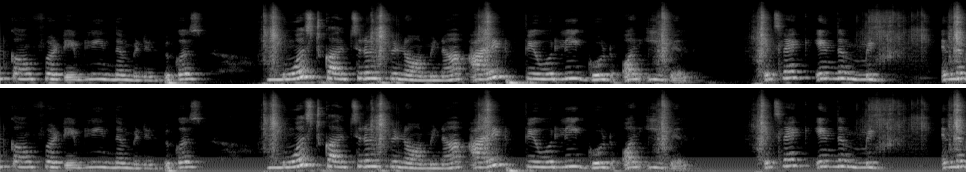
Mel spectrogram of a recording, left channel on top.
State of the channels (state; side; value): noise; right; hum, 20 dB below the sound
